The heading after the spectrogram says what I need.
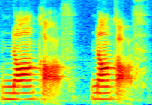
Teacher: And off, because they go together, knock off, it's one word, I'm going to use that knock off, cough. So I'm going to pronounce the final K on knock, and I'm going to pronounce it on off, knock off, knock off.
